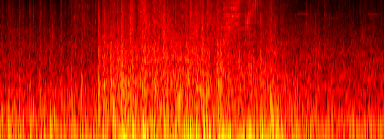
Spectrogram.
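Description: A game rifle fires in rapid bursts.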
